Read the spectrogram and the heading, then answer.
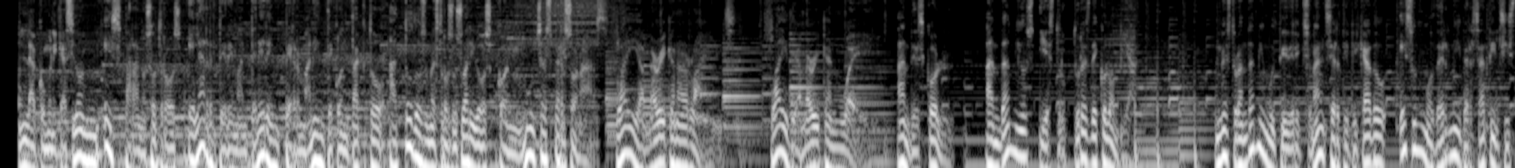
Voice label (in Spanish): Corporativo, voice talent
